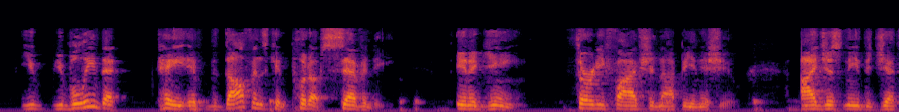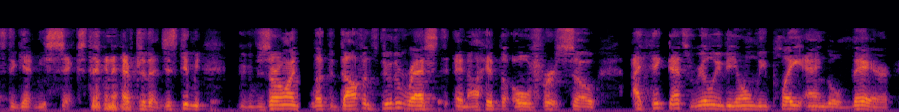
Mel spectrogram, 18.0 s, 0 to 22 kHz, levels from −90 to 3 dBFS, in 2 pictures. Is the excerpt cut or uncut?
cut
